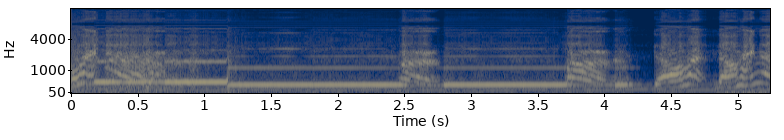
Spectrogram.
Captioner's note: alert blaring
